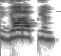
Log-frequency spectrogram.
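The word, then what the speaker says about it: European: वैसे तो एन लगना चाहिए, मगर जब हम इसको प्रोनाउंस करते हैं तो यूरोपियन, यूरोपियन होता है, तो वहां पे वाई लगा होता है शुरू में, इसका जब हम प्रोनाउंस करते हैं तो वाई लग के आ रहा है, तो इसलिए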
